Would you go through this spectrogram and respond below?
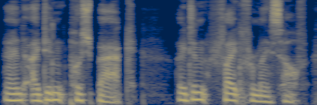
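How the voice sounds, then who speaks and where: Picture an upset, self-doubting young woman, her words coming out heated and emphatic, as a male narrator puts her on. The voice sits noticeably higher than a low, husky baseline. It is recorded close and dry, with no room sound. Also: a little slow, no echo, lightly acted. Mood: upset, self-critical. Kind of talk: audiobook character dialogue.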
